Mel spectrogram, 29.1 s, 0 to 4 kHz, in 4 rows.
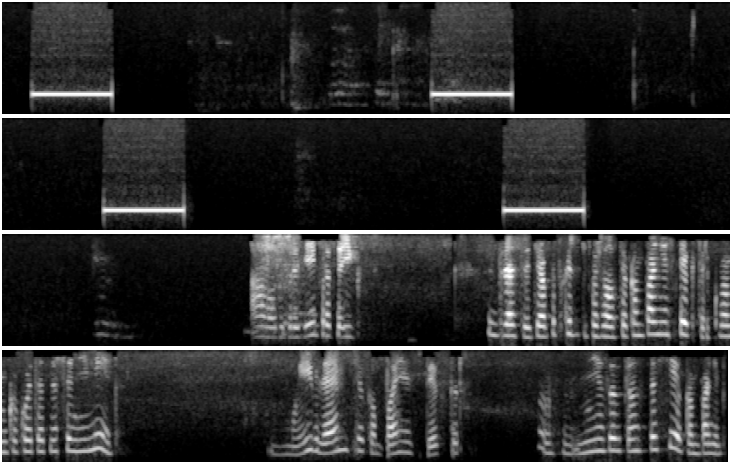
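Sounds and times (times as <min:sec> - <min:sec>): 
telephone ringback tone while call is transferred: 0:00.3 - 0:01.2, 0:04.3 - 0:05.2, 0:08.3 - 0:09.2, 0:12.3 - 0:13.2
speech: 0:17.1 - 0:18.4, 0:19.4 - 0:23.3, 0:24.5 - 0:26.6, 0:27.2 - 0:29.0.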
